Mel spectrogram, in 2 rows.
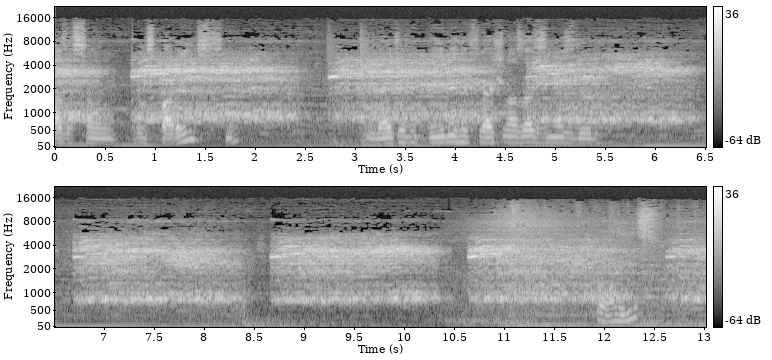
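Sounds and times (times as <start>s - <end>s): toy electronic sound effect: 0.0s - 4.0s, 4.8s - 13.0s
toy motor humming: 0.0s - 13.0s.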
